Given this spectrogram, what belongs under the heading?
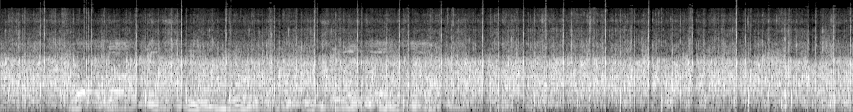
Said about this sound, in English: Give him a round of applause anyway.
